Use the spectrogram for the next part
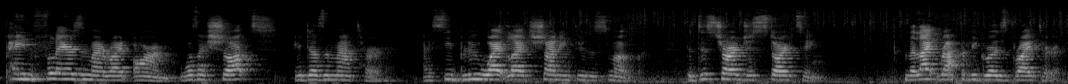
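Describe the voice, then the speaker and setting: A woman streaming a visual novel playthrough, reading the narration aloud in an expressive, dramatic way with excitable interjections. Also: medium pitch, unhurried, a little hiss or hum. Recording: roomy echo.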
